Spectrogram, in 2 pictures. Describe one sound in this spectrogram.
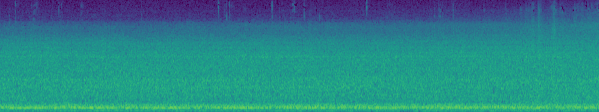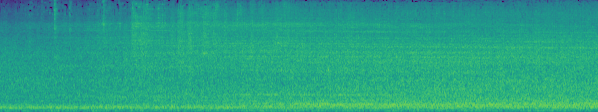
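A freight train rumbles past on the tracks.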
